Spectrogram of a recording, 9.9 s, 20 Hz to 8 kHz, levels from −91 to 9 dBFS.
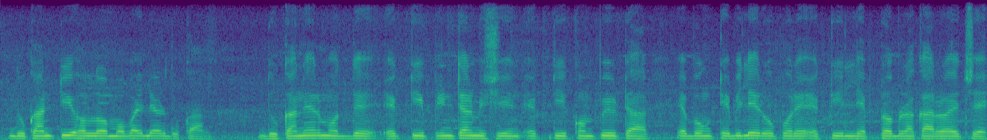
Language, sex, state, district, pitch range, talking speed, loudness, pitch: Bengali, male, Assam, Hailakandi, 135-145 Hz, 110 wpm, -17 LUFS, 140 Hz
